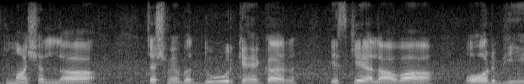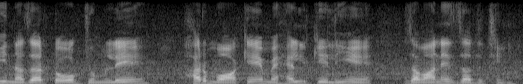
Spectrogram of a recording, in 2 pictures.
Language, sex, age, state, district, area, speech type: Urdu, male, 30-45, Delhi, Central Delhi, urban, spontaneous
